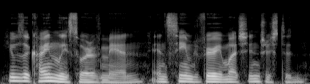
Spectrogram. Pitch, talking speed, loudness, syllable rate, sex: 120 Hz, 230 wpm, -17 LUFS, 6.1 syllables/s, male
